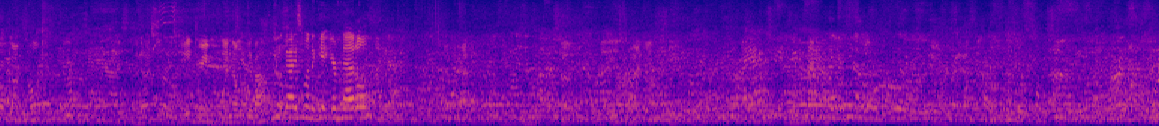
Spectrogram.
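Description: A crowd of men and women chatter at once in a large room.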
